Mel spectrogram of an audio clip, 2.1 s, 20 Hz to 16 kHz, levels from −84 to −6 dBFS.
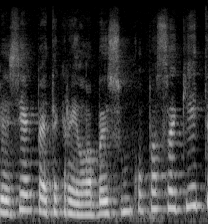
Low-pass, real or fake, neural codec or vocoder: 14.4 kHz; fake; vocoder, 44.1 kHz, 128 mel bands every 256 samples, BigVGAN v2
